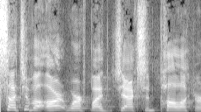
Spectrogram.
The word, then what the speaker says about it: Jackson Pollock: Am I saying that right, Tom? Jackson Pollock? Okay.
